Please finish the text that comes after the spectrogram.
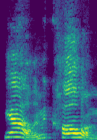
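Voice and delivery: high, bright eager offer; a retold banker jumping at the idea; pitched well up, quick to help. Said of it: "And he goes".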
